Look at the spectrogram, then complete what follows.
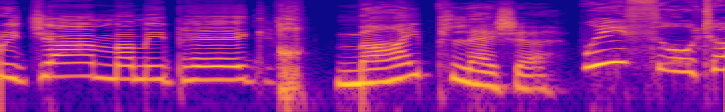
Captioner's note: oinks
